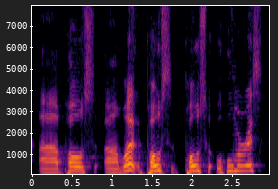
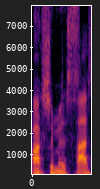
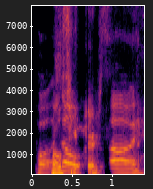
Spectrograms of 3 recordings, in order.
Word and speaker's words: posthumous: Post humorous. Is that how you say it? I can't remember. Posthumous. Oh, okay. Yeah. Posthumous.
